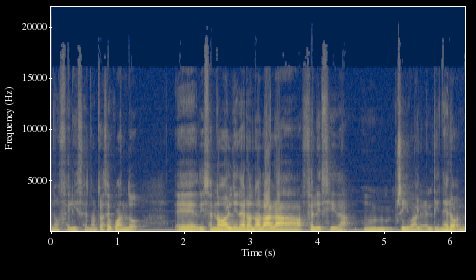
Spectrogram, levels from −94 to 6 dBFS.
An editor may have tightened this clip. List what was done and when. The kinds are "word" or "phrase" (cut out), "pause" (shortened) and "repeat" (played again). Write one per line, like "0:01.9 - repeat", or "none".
none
